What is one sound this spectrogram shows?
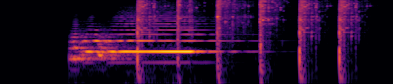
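A burst of celebratory game jingles and sparkly effects plays.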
